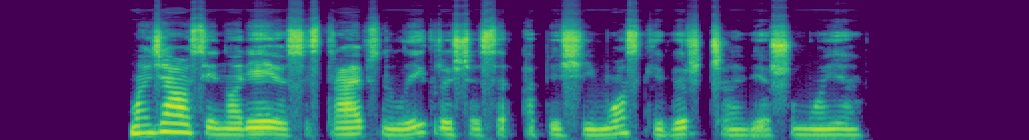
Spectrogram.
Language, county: Lithuanian, Kaunas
